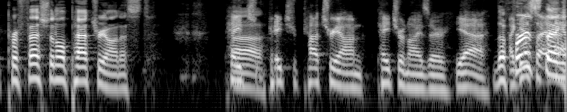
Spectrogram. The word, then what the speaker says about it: Patreon: Because pay and patronage.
